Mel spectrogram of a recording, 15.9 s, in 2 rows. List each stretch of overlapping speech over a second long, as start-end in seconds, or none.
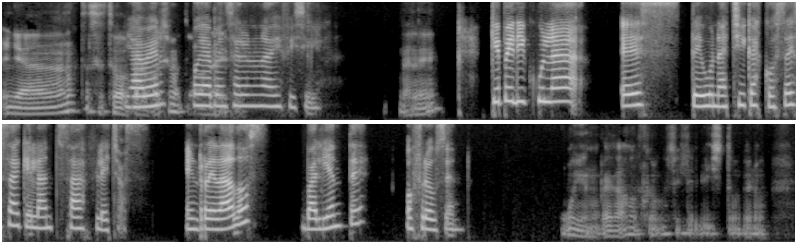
1.2-2.5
